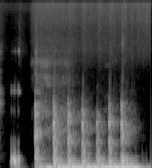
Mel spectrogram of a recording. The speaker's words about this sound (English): Excuse me? Oh, it's someone's knocking on the window?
